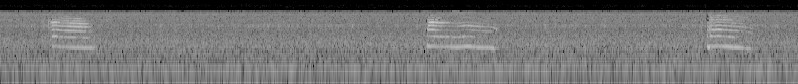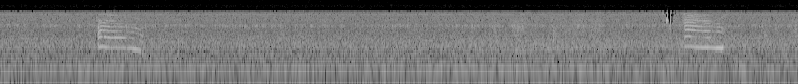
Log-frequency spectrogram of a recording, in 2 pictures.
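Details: A cat afraid of heights meows repeatedly, six short high meows spaced a few seconds apart, each sliding slightly downward, over a steady low hum in the background.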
